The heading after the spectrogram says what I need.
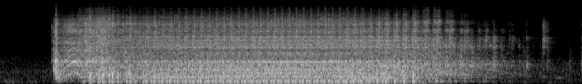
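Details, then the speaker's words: RedMax zero-turn mower with a Kawasaki engine, just after fitting thicker intake gaskets. It catches quickly, runs raggedly for a few seconds, then dies. It is running rough after start, and the owner suspects the fuel was disconnected; this is unconfirmed. "Is it running worse? Oh, I had to take the fuel off, so it's probably the gas."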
